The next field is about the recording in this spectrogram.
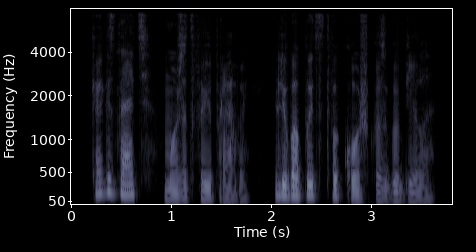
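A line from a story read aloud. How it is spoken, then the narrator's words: Soft, sugary young man. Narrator (Russian): еще более мягко и проникновенно сказал юноша, расплывшись в приторной улыбке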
